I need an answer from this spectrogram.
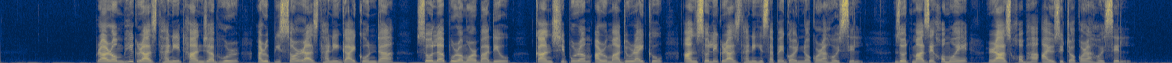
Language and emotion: Assamese, neutral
